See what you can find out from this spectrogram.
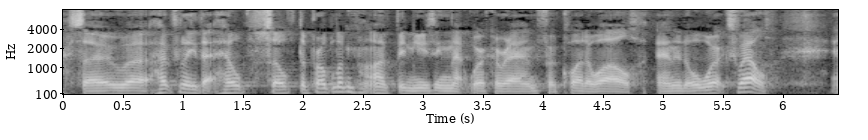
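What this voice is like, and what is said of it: Slight Australian accent. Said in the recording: “a tinge of an Australian accent working its way in there ... he doesn't sound Scottish”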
